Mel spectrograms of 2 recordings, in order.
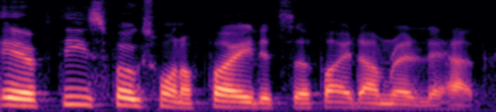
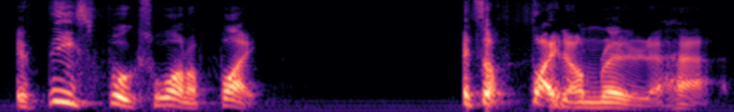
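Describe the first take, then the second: First: It is delivered flatly, as if read aloud. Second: It is delivered with forceful, lively energy. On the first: The speaker sounds like he is just reading it. The speaker calls it wrong. "he kind of read it" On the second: The speaker sounds tough and ready to fight. The speaker calls it right. "with a little bit more verve ... You know how I deliver it"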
